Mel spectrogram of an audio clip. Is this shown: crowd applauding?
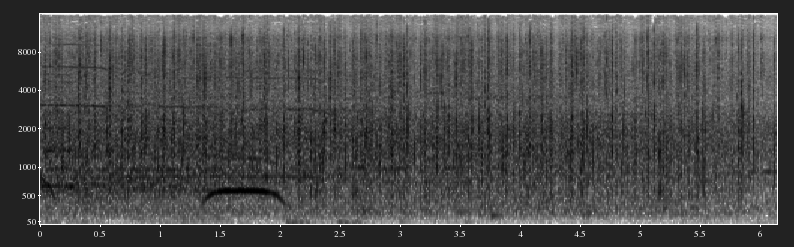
yes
